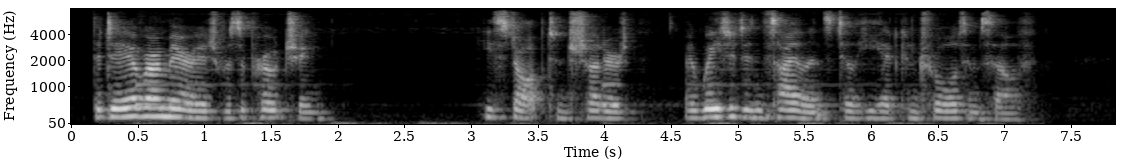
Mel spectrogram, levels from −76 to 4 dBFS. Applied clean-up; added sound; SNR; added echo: neural separator model SepFormer DNS4.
